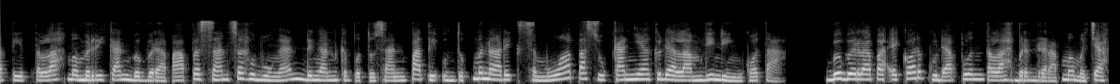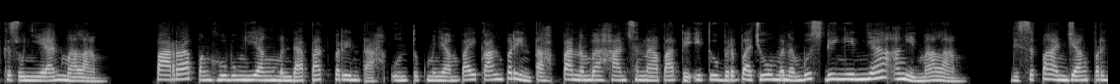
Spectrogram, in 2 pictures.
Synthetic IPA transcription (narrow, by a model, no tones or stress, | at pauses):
at̪it̪əlahməmbəɾikanbəbəɾapapəsansəɦubuŋandəŋankəput̪usanpat̪iʔunt̪ʊk̚mənaɾɪk̚səmuapasukanɲakədalamdindɪŋkot̪a | bəbəɾapaʔəkɔrkudapʊnt̪əlahbərdəɾap̚məmət͡ʃahkəsuɲianmalam | paɾapəŋɦubʊŋjaŋməndapat̪̚pəɾint̪ahunt̪ʊk̚məɲampajkanpəɾint̪ahpənəmbahansənapat̪iʔit̪ubərbat͡ʃumənəmbʊsdiŋɪnɲaʔaŋɪnmalam | disəpaɲd͡ʒaŋpər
